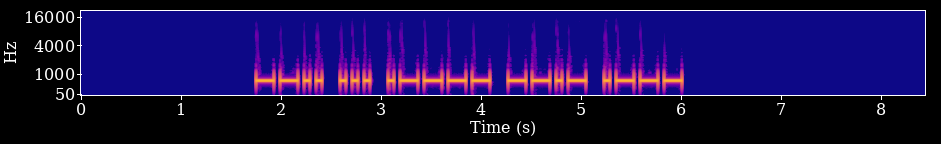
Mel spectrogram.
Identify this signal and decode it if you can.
Morse code, heard as a keyed tone, about 20 wpm, 700 Hz. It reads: ZS1QJ
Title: DXCC-100 Call Signs - 5 Characters - 20wpm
